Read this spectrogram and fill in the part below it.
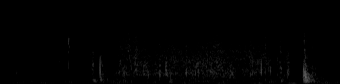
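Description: A coat rustles as it is hung on a hook.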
